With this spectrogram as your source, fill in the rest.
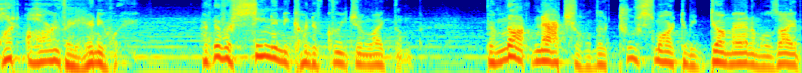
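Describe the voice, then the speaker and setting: Over clear background music, a man in a put-on character voice talks at a moderate pace and a medium pitch. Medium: audio drama. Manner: earnest, troubled.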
